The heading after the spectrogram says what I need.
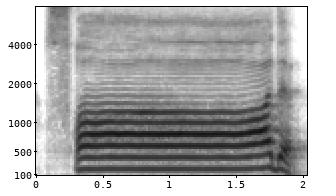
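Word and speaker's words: ص: সদ চার আলিফ টেনে পড়বো। কয় আলিফ? চার আলিফ টেনে পড়বো। সদ অনেকেই কিন্তু বলে ফেলতে পারেন সাদ। সাদ বললে হবে না।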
